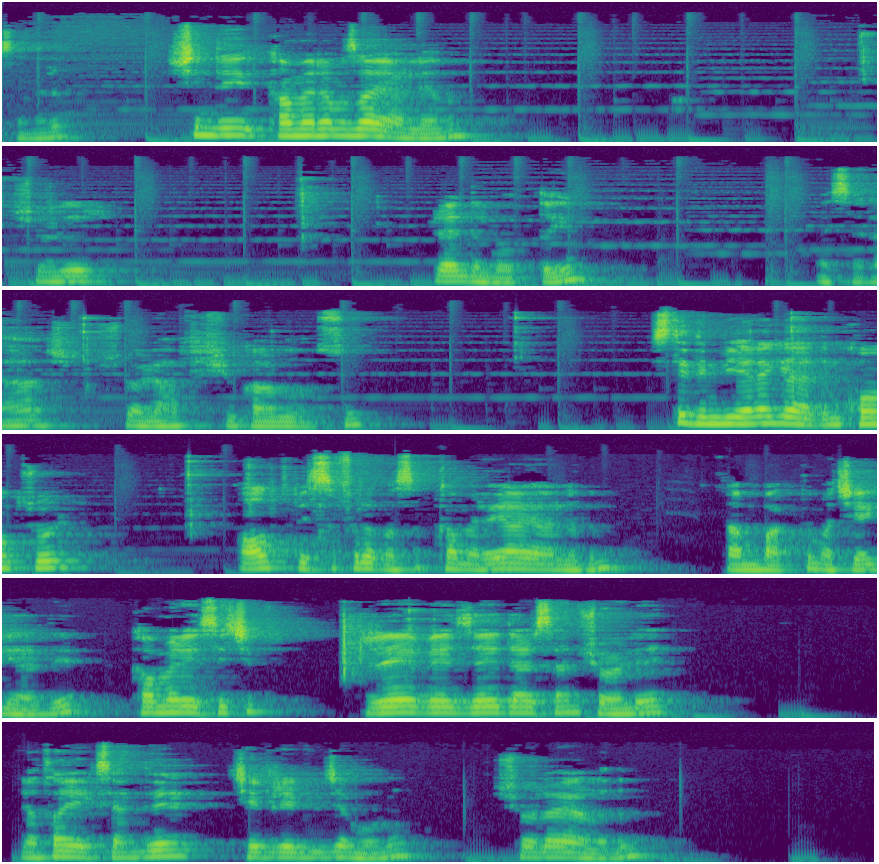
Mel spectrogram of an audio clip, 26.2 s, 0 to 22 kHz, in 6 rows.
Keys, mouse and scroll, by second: 0.4-1.2 scroll down 2, 1.7-3.4 drag, 3.4 scroll down 2, 3.7-4.1 middle drag, 4.1 scroll up 2, 4.3 z, 5.1-5.5 scroll up 2, 5.5-5.9 middle drag, 5.9 z, 6.9-7.2 scroll down 1, 7.2-8.5 middle drag, 8.5 scroll up 2, 8.9-14.4 middle drag, 14.4 ctrl+alt+KP_0, 16.7 click, 19.3 r.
